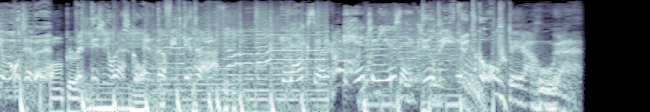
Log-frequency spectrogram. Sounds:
music, speech

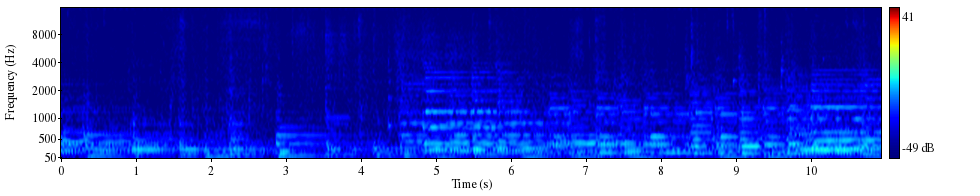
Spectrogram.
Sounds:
orchestra, musical instrument, guitar, music, double bass

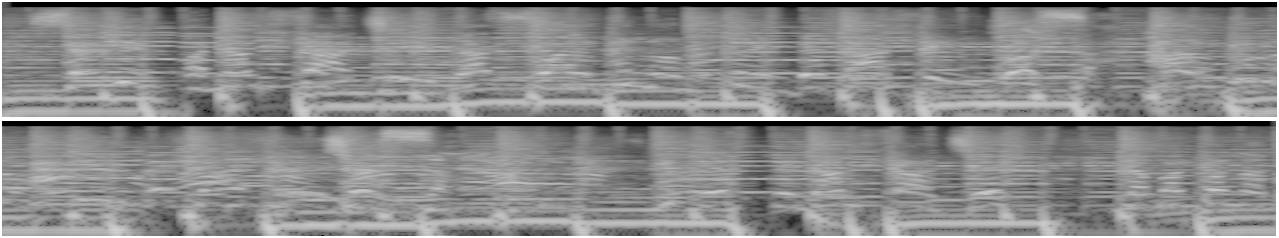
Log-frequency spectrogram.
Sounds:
music

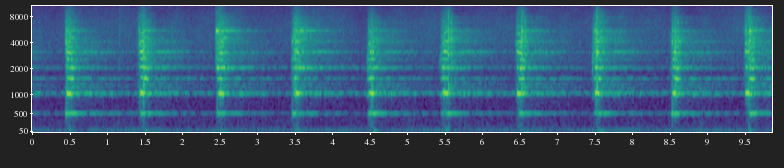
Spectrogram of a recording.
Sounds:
tick-tock

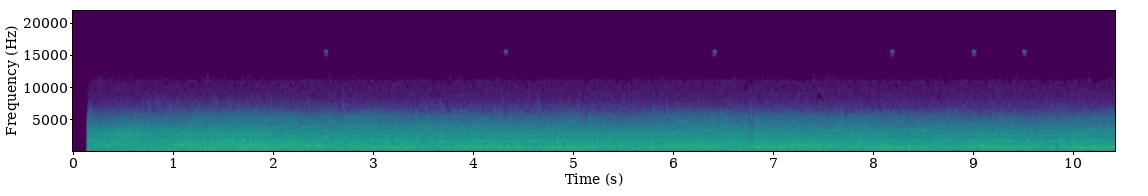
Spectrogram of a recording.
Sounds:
train, vehicle, rail transport, outside, urban or man-made

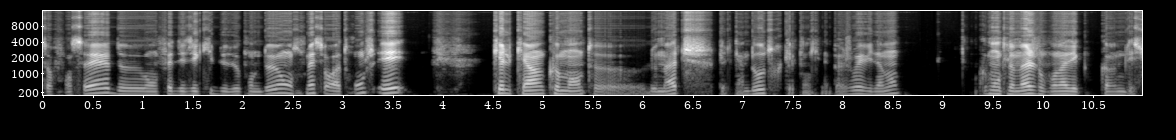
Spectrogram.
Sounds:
speech

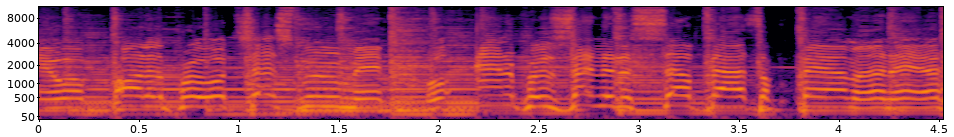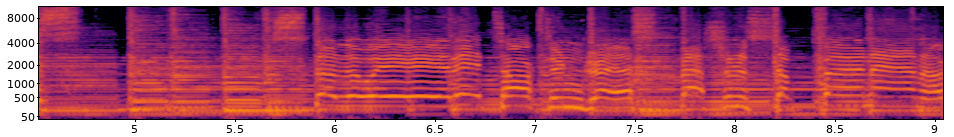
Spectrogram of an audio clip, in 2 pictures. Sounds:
music

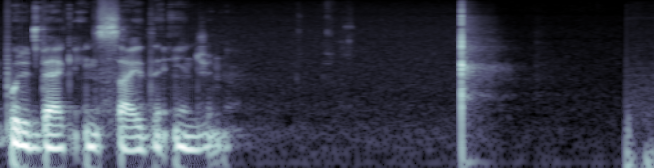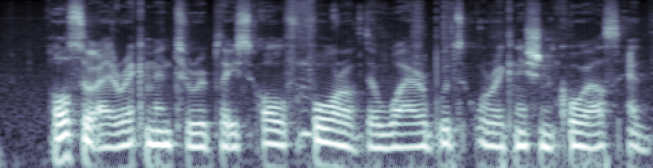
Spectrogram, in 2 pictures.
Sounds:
speech

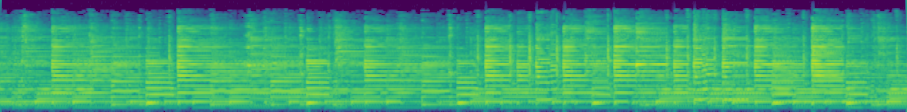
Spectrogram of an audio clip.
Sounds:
musical instrument, strum, plucked string instrument, guitar, music

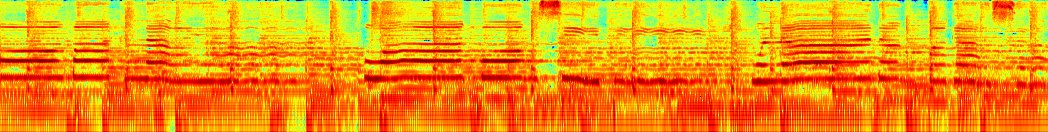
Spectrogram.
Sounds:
music

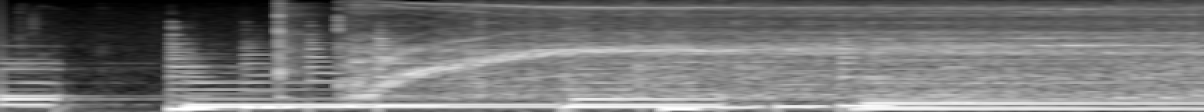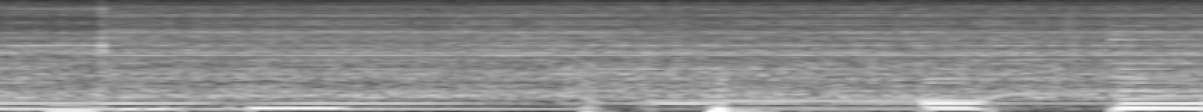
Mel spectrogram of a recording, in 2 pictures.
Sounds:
music, inside a small room, blender

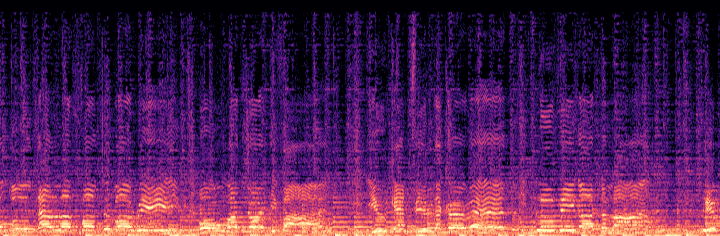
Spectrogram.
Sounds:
music, christmas music

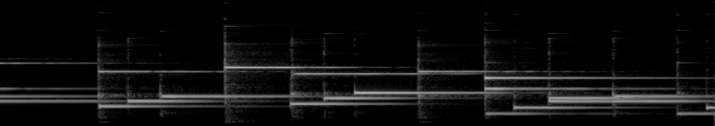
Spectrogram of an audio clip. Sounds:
music

